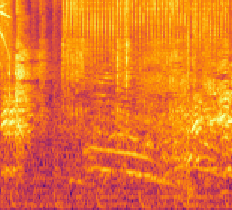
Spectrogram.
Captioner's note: taser crackling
